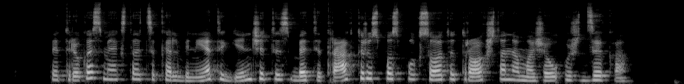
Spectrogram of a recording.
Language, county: Lithuanian, Šiauliai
